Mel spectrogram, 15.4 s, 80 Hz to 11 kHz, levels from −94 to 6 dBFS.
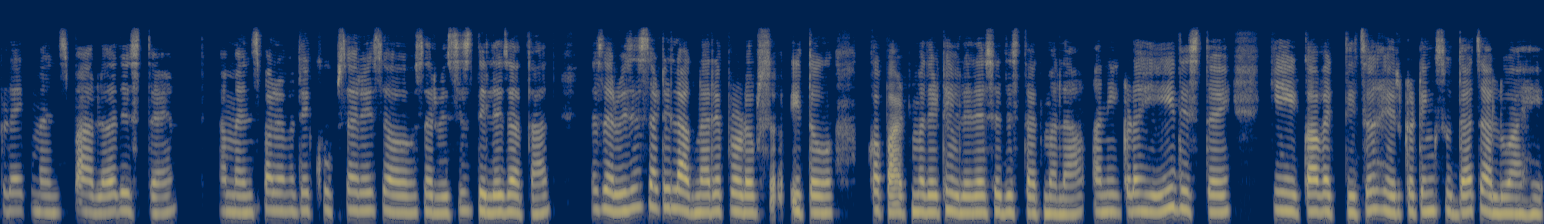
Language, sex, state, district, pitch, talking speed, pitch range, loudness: Marathi, female, Karnataka, Belgaum, 210 Hz, 125 wpm, 200-220 Hz, -28 LUFS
